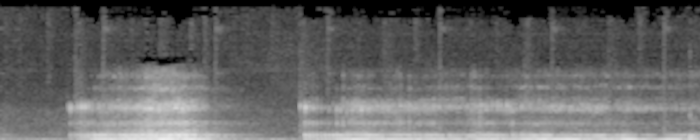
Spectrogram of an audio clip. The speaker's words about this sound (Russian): Это Муж, муж у кого-то храпит. Это муж храпит.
